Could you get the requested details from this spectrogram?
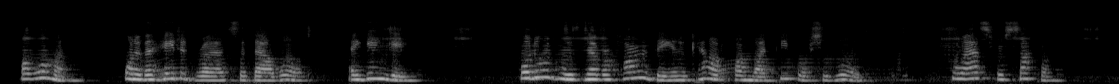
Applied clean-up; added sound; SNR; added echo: neural separator model SepFormer DNS4.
